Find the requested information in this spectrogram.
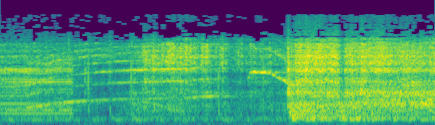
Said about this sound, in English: Bust those jellies with their rocket bombs.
